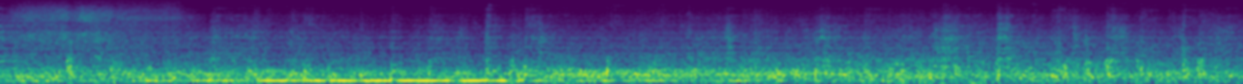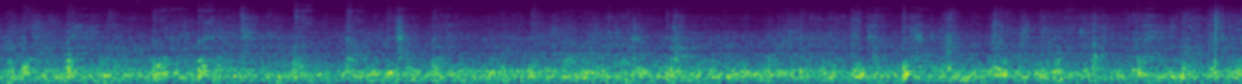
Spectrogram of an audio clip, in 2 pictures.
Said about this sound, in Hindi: जो ये ट्रैक्स की आवाज़ें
